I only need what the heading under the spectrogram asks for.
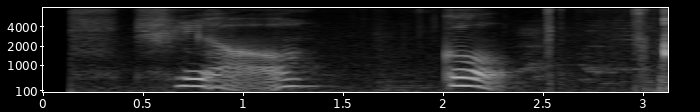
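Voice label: "shé tou", Mandarin Chinese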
